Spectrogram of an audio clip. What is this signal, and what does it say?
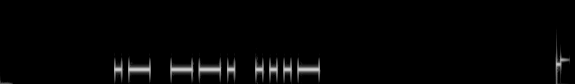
Morse code, heard as a keyed tone, about 17 wpm, 700 Hz. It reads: AGV
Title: USA Call Sign Postfixes - 3 Letters 17wpm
